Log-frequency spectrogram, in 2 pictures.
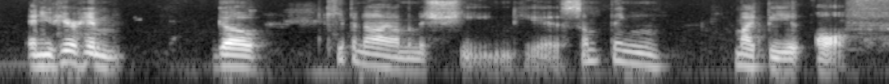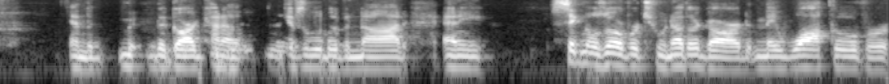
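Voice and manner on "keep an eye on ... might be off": quiet hushed whisper. Voicing a character who warns a guard to watch the machine: whispering. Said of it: "he whispers over to the guard".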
